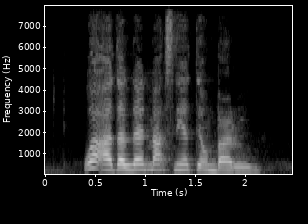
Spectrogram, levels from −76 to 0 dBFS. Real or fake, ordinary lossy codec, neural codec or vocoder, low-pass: fake; none; codec, 16 kHz, 0.5 kbps, X-Codec, HuBERT features, trained on LibriSpeech; none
